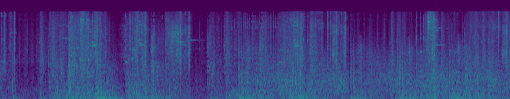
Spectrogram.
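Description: Footsteps patter on wooden ramps.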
